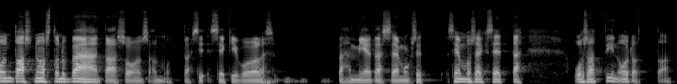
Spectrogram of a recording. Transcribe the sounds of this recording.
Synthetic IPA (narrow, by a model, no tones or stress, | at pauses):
ont̪ɑːsnost̪ɑnuʋʋæhænt̪ɑsoːnsɑ̰mmṵt̪ːɑsisekiʋoiolːɑs | ʋæhæmmielt̪æssemːokset̪ | semːosekset̪ːæ | osɑt̪ːiːnodot̪ːɑ̰ː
